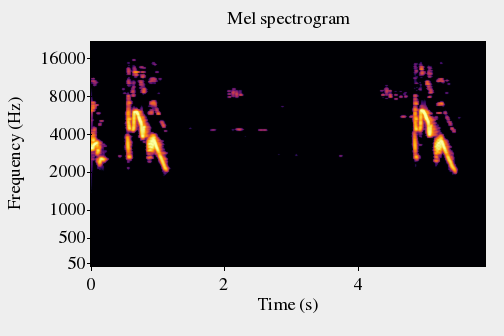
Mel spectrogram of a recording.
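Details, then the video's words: Yellow-fronted canary, a wild canary known in Algeria as Mozambique serin, gives two short bursts of clear, ringing, downslurred whistles about four seconds apart, with silence between. "شريط تغريد البسبوس الموزمبيقي"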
